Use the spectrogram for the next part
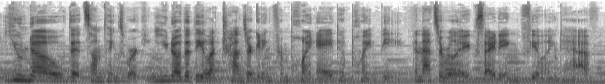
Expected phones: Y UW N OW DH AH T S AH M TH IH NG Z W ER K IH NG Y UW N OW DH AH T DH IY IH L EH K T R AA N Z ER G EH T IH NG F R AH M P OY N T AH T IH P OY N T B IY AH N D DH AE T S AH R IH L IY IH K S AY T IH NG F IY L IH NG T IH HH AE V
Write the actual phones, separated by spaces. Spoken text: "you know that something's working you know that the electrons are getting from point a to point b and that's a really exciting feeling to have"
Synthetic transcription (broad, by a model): Y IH N OW DH AH T S AH M TH IH NG Z W ER K IH NG Y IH N OW DH AH T DH IY IH L EH K T R AA N Z ER G EH T IH NG F R AH M P OY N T AH T IH P OY N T B IY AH N DH AE T S AH R IH L IY IH K S AY T IH NG F IY L IH NG T IH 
